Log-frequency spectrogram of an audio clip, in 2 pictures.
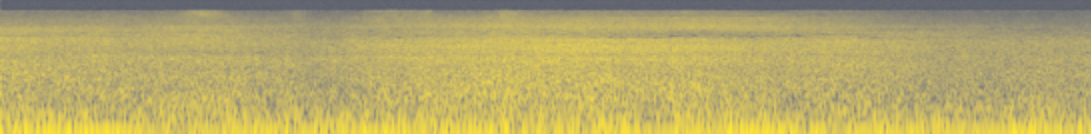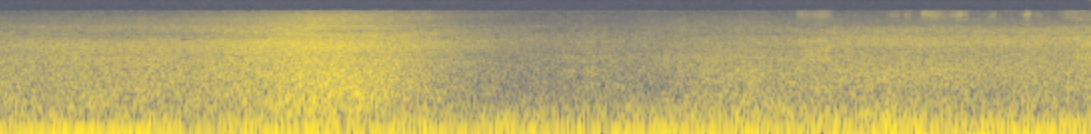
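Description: Ocean surf breaks on the beach at North Naples, Florida, early on a Wednesday morning, a continuous broad wash of waves with one louder swell rising midway, mixed with wind rumble on the microphone.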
